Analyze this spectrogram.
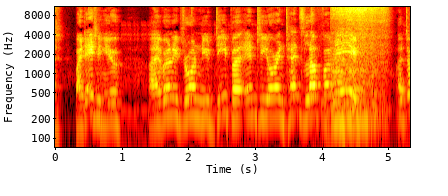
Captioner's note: snorts loudly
